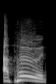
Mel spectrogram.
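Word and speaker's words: Apu: Uh the Apoo Apoo, that's what it is.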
